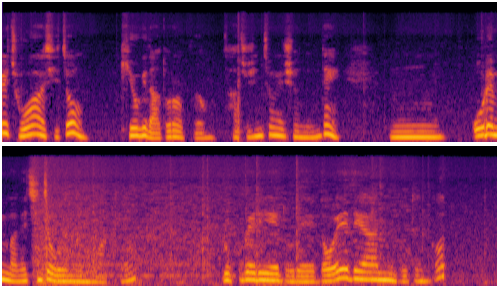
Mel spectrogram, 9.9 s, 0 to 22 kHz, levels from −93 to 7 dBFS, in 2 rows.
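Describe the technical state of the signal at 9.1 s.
At 9.1 s the noise suppressor mistakes part of the speech for noise and cuts it by up to about 18 dB between 8.91 and 9.35 s. The affected sounds come out swallowed and faint. Throughout the clip, the same suppressor also pulls steady noise down by about 21 dB frame by frame, so the noise sinks between the words and rises under them.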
